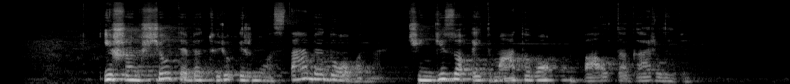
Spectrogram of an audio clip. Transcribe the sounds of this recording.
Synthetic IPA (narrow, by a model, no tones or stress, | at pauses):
ɪʃɐŋksʲt͡ʃʲɛʊt̪ʲɛbʲɛt̪ʊɾʲʊʔɪɾnuɔst̪ɑːbʲeːd̪oːʋɐnɐ | t͡ʃʲɪŋʲɡʲɪzoːʔɐɪt̪mɑːt̪oʋoːbɑlˠˑt̪ɐɡɑɾlˠɐɪʋʲɪ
